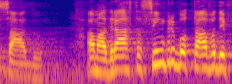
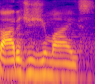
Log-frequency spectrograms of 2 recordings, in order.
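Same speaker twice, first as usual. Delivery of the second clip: ordinary delivery, nothing marked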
